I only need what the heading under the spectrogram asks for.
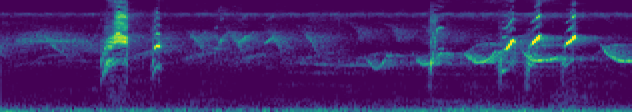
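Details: Sirisiri bird song, recorded as a lure for other birds. High, scratchy warbling with sharp chirps and a loud burst of quick notes near the end, over a steady low hum.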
